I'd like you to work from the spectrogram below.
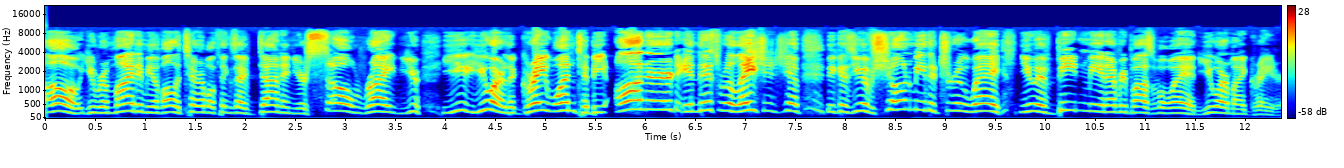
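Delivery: mock groveling, gushing, high and loud.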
